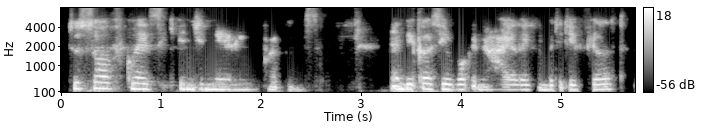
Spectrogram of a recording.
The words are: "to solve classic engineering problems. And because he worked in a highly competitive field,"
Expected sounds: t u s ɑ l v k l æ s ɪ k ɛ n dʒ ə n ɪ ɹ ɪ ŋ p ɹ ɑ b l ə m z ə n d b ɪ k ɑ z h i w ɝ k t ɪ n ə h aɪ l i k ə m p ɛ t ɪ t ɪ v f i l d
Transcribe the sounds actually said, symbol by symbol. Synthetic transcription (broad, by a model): t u s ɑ l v k l æ s ɪ k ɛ n dʒ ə n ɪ ɹ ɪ ŋ p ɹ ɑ b l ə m s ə n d b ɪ k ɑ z h i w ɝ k ɪ n ə h aɪ l i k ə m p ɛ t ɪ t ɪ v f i l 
